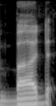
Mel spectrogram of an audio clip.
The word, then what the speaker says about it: bud: People say like nip it in the butt. Okay. Yeah. It's nip it in the bud, B-U-D.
